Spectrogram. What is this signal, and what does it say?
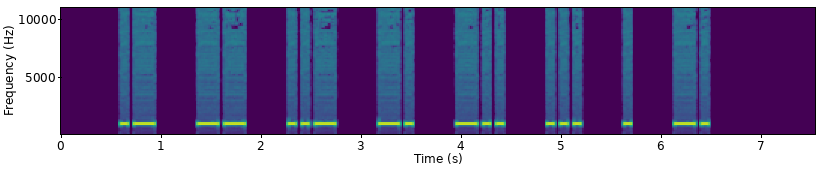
Morse code, heard as a keyed tone, about 18 wpm, spaced as for 12 wpm, 1000 Hz. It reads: AMUNDSEN
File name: qotdfiles / 12wpm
